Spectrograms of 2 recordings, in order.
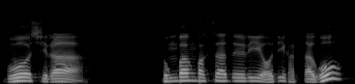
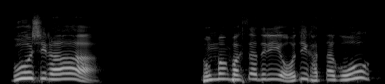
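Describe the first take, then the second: First: Shy schoolboy's feeble attempt at anger; stiff bad acting. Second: High, very loud outburst of stage rage; big, forceful theatrical indignation; furious acting. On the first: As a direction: act the angry line badly, louder but without fury. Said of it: "정말 발연기로". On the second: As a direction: roar it as an outraged king, giving it everything. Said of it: "분노하라고".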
